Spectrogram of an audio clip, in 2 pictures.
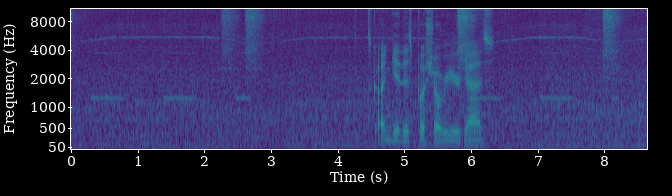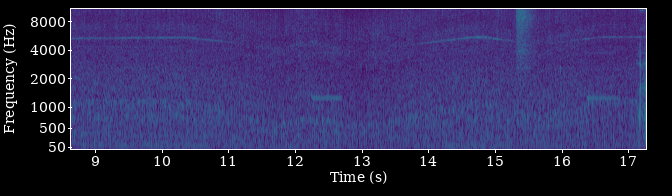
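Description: A big highway truck in Farming Simulator 19, used for plowing snow off roads, gives a steady low engine drone throughout, with someone talking briefly over it.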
